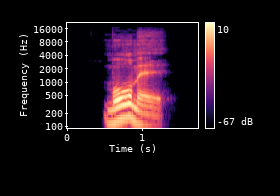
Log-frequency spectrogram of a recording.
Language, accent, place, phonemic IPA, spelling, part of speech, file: German, Germany, Berlin, /ˈmʊrməl/, Murmel, noun, De-Murmel.ogg
- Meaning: 1. marble (small glass ball) 2. any ball or ball-like object, especially: football, soccer ball 3. any ball or ball-like object, especially: testicle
